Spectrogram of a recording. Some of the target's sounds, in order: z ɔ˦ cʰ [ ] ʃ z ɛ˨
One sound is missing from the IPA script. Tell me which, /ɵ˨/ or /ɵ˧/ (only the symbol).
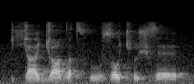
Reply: ɵ˨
